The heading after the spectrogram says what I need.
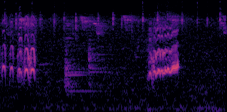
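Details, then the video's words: Red-whiskered bulbul in Odisha: a brief stuttered burst of notes, then a fainter note and a louder, rising slurred call near the end. The background is quiet. "Red whiskered Bulbul birds"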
